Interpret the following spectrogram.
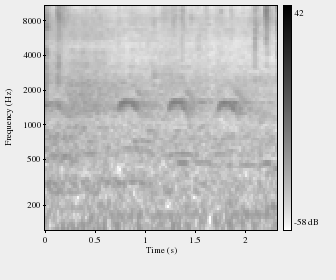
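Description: A bird calling four times in quick succession, each call short and arched in pitch, over a faint low rumble.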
